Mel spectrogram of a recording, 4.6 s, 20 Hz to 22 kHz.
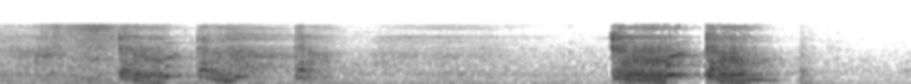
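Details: Girl sick for about 3 weeks, feeling hot and unwell: two clusters of harsh, rough coughs, about five bursts in all, in a quiet room.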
